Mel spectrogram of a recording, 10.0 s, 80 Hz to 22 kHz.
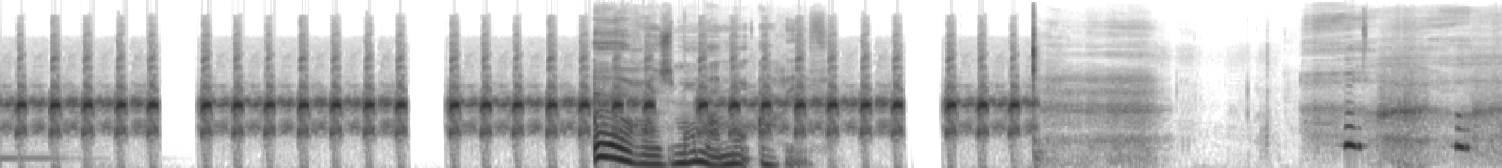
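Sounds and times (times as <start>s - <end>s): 
frog alarm clock croaking: 0.0s - 7.0s
speech: 4.1s - 5.5s.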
